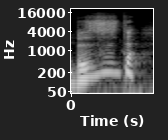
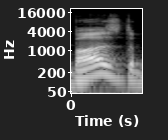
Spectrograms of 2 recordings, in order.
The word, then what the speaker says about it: Bzzd: On the front, it says Movie Masters Hal Jordan and Bzzd. And I know some people pronounce it Buzzed, but to me there's no U in there, so it's Bzzd.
